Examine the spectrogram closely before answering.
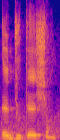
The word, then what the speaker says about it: education: to the end okay which syllable is stress in the word education education a first syllable Ed education second syllable education third syllable education then D fourth syllable education the answer is education you stress the the C A so the answer is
